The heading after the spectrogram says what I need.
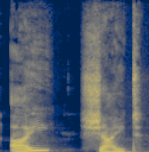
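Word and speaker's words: eyesight: आई साइट अब देखिए इस मीनिंग के आखिरी में लिखा था जी एच टी अगर आपको इंग्लिश में कहीं पर जीएच टी लिखा मिल जाए तो उसे हमें पढ़ना होता है ट क्या पढ़ना होता है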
